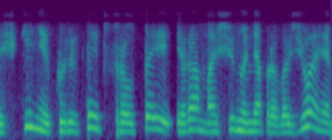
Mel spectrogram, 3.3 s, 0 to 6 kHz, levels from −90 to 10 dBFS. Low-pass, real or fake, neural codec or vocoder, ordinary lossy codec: 5.4 kHz; real; none; AAC, 48 kbps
